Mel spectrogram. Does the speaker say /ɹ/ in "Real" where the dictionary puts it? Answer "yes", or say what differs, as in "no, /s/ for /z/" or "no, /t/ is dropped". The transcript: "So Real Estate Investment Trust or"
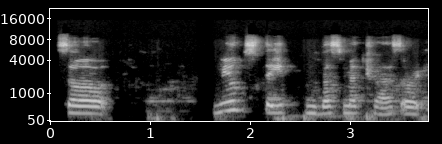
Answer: no, /w/ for /ɹ/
